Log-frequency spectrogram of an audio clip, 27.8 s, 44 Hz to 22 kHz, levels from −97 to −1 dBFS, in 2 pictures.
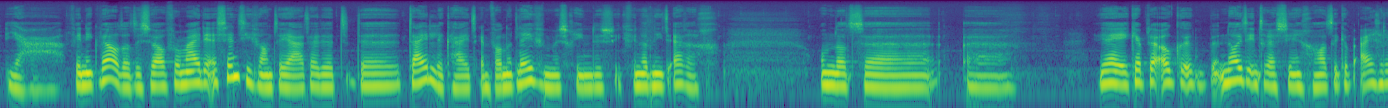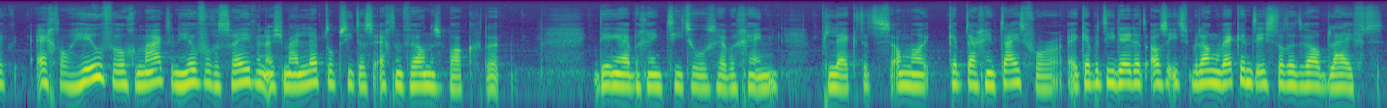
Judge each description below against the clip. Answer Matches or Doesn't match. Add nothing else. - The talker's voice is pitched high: Doesn't match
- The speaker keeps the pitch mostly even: Doesn't match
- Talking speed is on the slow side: Doesn't match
